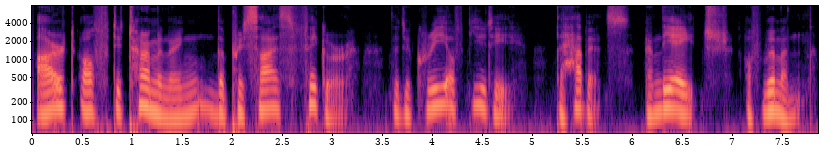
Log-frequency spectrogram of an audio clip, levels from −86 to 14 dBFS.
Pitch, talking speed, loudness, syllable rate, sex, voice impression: 140 Hz, 130 wpm, -18 LUFS, 4.5 syllables/s, male, very masculine, old, slightly thick, muffled, calm, friendly, slightly wild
